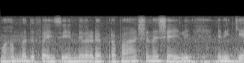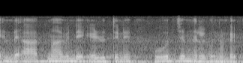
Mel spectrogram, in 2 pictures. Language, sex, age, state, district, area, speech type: Malayalam, male, 18-30, Kerala, Kozhikode, rural, spontaneous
